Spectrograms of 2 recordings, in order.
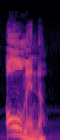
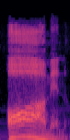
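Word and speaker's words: Auman: A cool stat yesterday from Greg Aumann, I believe it's pronounced. Not Allman, Aumann, like an all that's a tool, I believe, that is an all...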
